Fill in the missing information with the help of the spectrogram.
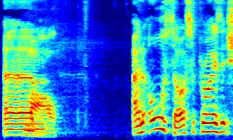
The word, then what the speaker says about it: Mal: And I didn't know she's called Mal, as in M-A-L. I thought she was called Moll. Like Molly, Moll, like a mole, like in a gangster film, like a mole.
